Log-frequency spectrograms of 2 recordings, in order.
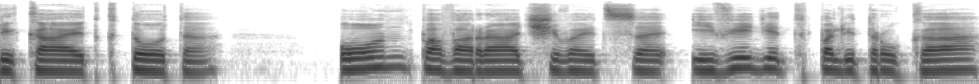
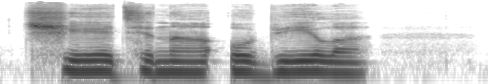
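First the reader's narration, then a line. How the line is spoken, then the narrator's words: Muffled, coughing. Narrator (Russian): говорит глухо, продолжая кашлять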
